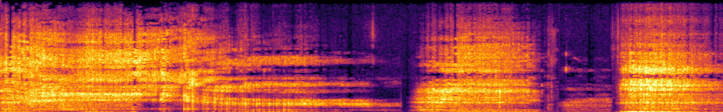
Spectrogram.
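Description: A bear gives deep, rumbling roars and growls in rough bursts.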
